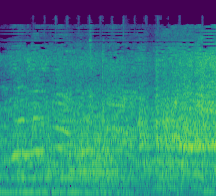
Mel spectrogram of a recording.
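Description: A truck engine running steadily with men shouting over it. The engine's steady note drops out about a second in, and a louder, noisier burst comes near the end.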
